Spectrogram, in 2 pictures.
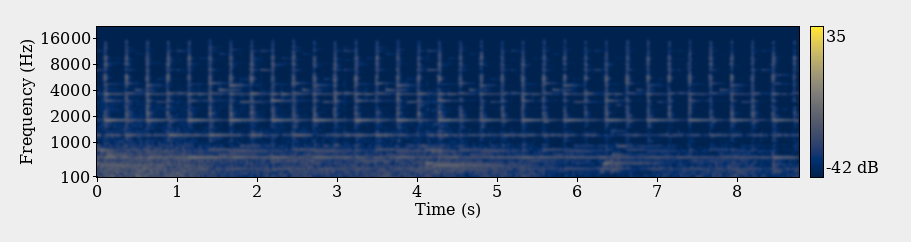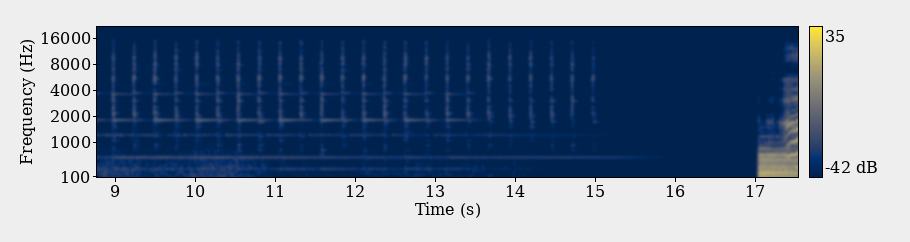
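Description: Background music with a ticking, clock-like beat about three ticks a second over soft held tones. It fades out gradually and stops shortly before the end.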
